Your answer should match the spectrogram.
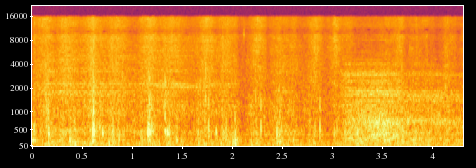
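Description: Near silence, with a few faint, scattered small clicks from hands handling a cordless drill.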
